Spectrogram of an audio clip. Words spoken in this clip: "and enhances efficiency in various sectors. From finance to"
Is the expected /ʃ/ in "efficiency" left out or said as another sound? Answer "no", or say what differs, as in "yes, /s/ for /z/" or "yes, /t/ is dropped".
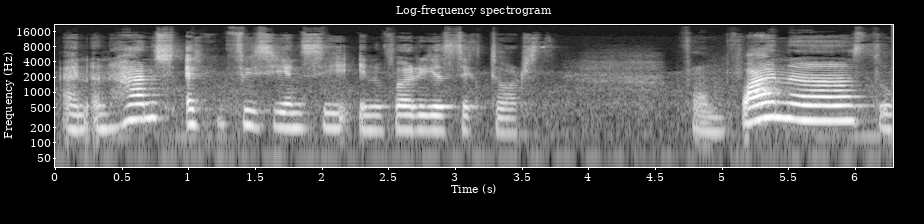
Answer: yes, /ʃ/ is dropped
